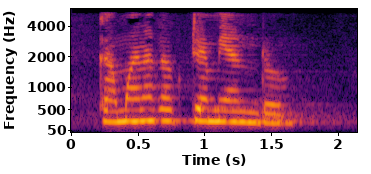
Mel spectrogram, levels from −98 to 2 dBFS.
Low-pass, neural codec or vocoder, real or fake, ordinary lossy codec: 5.4 kHz; none; real; MP3, 48 kbps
